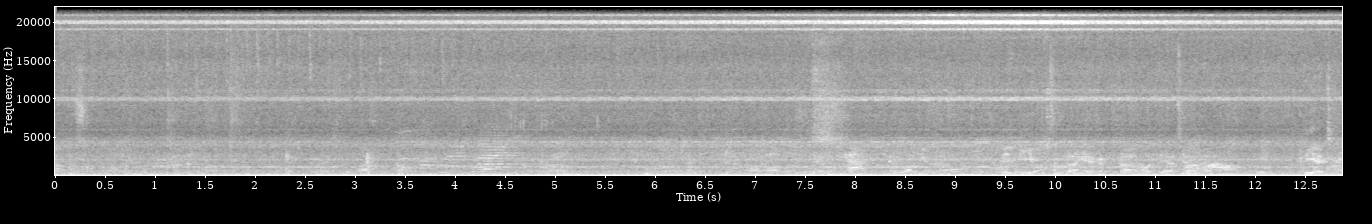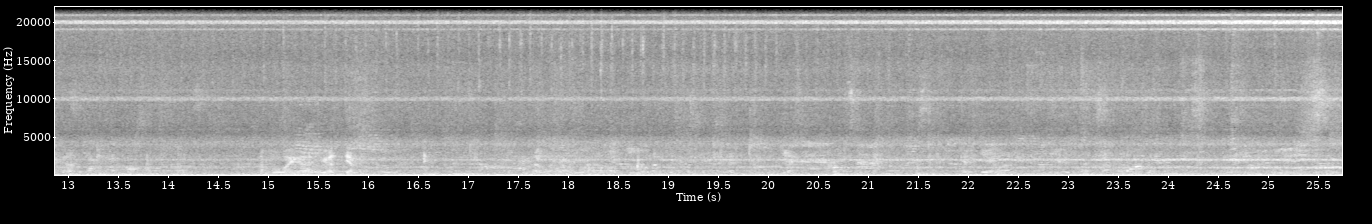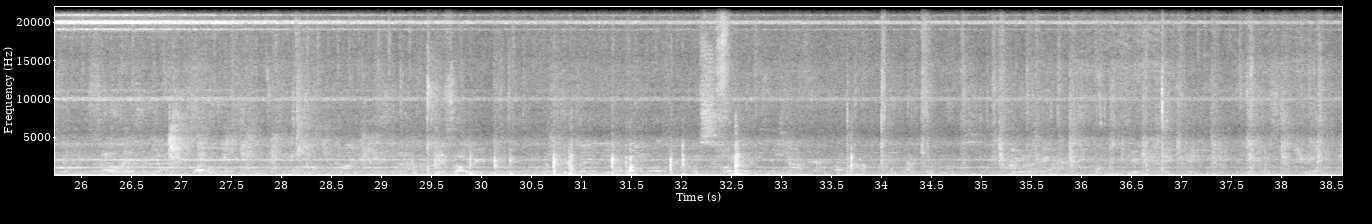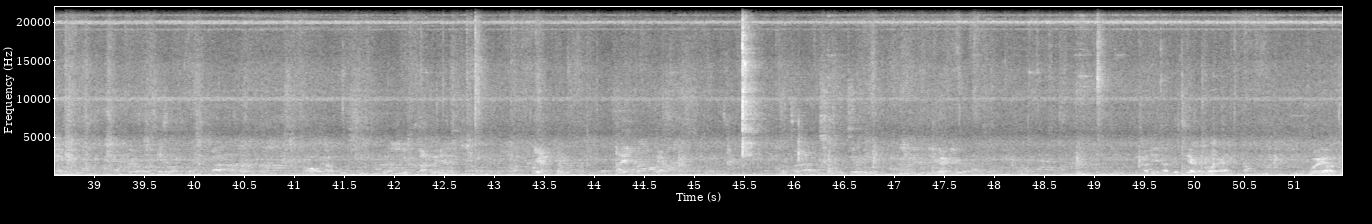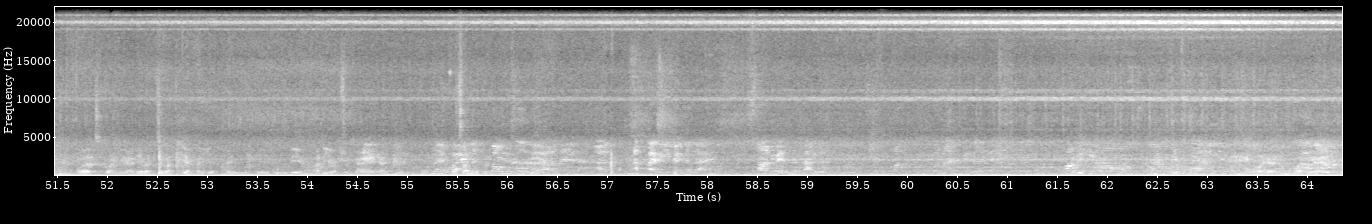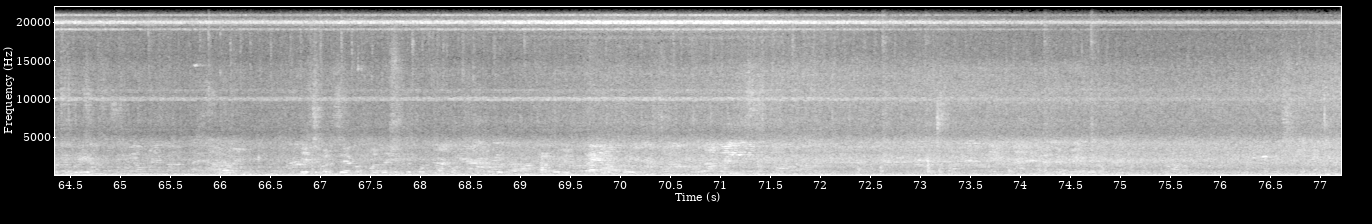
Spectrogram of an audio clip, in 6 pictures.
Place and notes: Sanmin Senior High School Station - walking out of the station
walking out of the station, Binaural recordings, Sony PCM D50 + Soundman OKM II
New Taipei City, Taiwan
